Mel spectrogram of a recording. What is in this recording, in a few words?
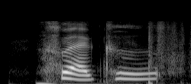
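"pool", Mandarin Chinese, female; shui3chi2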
